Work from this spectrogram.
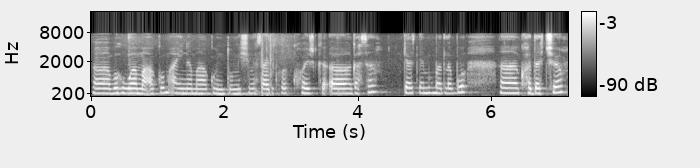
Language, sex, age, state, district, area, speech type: Kashmiri, female, 18-30, Jammu and Kashmir, Shopian, urban, spontaneous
